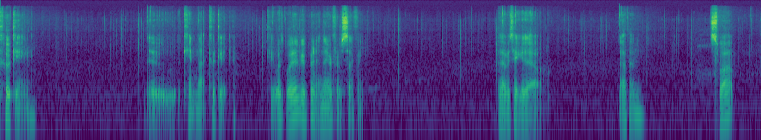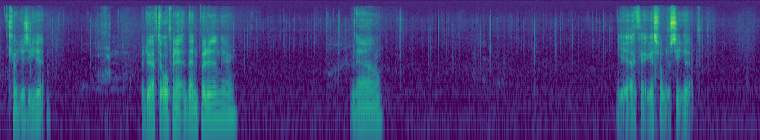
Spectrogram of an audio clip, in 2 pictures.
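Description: A young man talks casually and with animation into a close microphone, in short bursts.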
